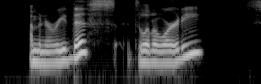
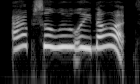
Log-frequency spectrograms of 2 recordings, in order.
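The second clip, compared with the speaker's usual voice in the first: much higher, louder, absolutely not; emphatic denial; 14 semitones higher, 4 dB louder than usual. Real, not acted. To moms, answering whether nuggets are a sin, a loud high denial. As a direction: slam the idea down hard. Answering her own rhetorical question.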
